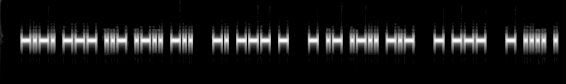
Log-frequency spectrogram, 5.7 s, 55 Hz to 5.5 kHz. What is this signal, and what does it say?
Morse code, heard as a keyed tone, about 40 wpm, 600 Hz. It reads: COULD NOT TALK TO THE
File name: the old man and the sea 2 40wpm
